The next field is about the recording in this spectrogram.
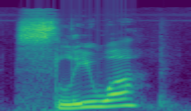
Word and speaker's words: Sliwa: Thank you, Charlie Kirk is urging GOP hopeful Curtis Sliwa. Yeah. Am I pronouncing that right? – Yeah, he used to be on 97.1.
